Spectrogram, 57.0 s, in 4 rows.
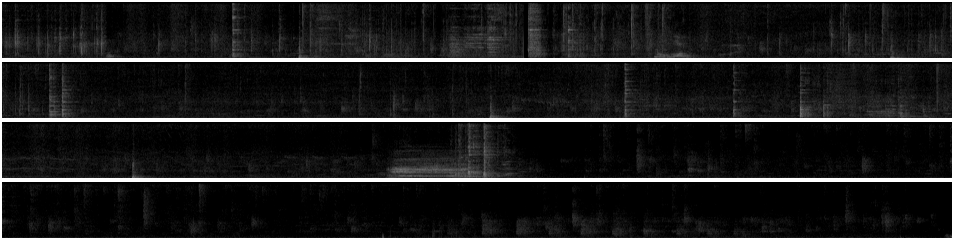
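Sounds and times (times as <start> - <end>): dough sizzling in hot oil: 0.0 - 57.0
metal ladle scraping pan: 6.6 - 8.6, 26.2 - 28.4, 35.0 - 36.1.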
